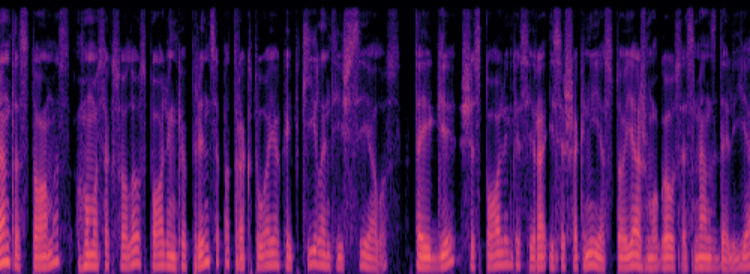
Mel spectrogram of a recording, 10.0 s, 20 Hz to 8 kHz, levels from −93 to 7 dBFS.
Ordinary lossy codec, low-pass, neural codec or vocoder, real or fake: Opus, 64 kbps; 7.2 kHz; none; real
